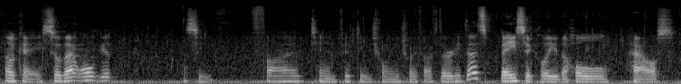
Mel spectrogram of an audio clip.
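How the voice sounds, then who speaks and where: A man running a tabletop role-playing game as game master, narrating the action in a halting way with many fillers and restarts. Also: mid-range voice, steady tone, a little mellow, slight background noise.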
